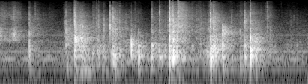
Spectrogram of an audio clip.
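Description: Plastic food container being handled: a quick run of sharp clicks and knocks starting about a second in and lasting two seconds or so, as a fork is put in and the snap-on lid is fitted.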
